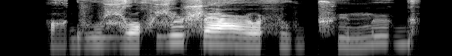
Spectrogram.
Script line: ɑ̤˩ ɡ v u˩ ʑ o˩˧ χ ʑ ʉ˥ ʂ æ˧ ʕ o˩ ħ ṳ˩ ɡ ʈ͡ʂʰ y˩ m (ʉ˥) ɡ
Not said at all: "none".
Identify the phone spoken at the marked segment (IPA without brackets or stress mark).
ʉ˥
